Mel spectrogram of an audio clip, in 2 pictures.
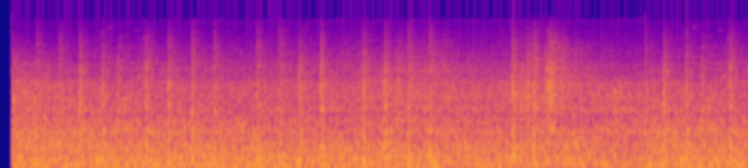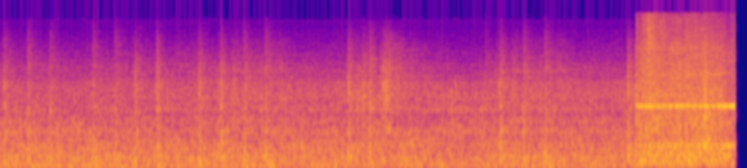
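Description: Subway train running, heard from inside the car: a steady rumble with scattered clacks of the wheels over rail joints. Just before the end it gets louder and a steady high tone sounds over it.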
